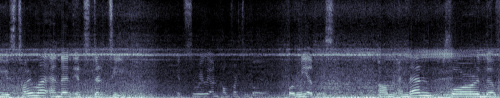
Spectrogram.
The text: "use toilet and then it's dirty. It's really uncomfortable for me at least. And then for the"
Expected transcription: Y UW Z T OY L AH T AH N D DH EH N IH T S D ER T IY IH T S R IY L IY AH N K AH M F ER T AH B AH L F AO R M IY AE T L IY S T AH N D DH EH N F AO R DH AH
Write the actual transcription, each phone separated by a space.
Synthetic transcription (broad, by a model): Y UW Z T OY L AH T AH N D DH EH N IH T S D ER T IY IH T S R IY L IY AH N K AH M F ER T AH B AH L F AO R M IY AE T L IY S T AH N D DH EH N F AO R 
